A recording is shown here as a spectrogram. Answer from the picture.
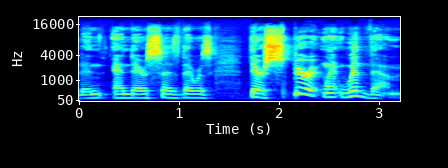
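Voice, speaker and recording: A man talks at a fairly slow pace in an ordinary speaking voice with ordinary pitch variation. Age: 50s. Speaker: podcast host teaching the Bible. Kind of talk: Bible teaching in a casual chat.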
